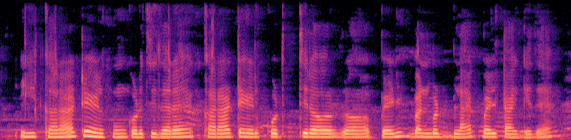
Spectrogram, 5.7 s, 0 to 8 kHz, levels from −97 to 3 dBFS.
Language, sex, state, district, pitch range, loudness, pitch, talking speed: Kannada, female, Karnataka, Bangalore, 195-215 Hz, -15 LUFS, 200 Hz, 115 wpm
